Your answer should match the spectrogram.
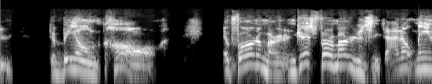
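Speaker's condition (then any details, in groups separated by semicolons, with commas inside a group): Cerebral palsy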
